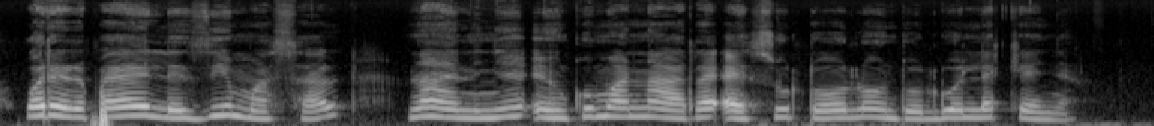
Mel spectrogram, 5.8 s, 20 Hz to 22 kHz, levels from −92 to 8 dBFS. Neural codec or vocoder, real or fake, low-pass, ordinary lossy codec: none; real; none; none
